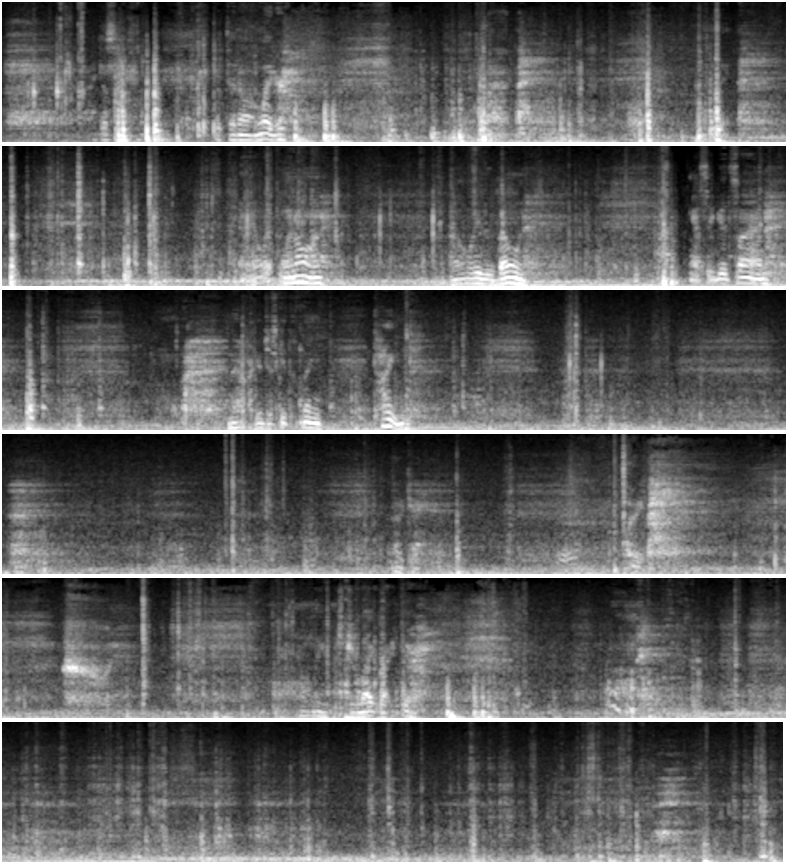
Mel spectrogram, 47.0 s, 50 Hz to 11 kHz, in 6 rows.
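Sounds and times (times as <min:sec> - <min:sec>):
man breathing hard and straining: 0:00.0 - 0:47.0
steady low hum: 0:00.0 - 0:47.0.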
